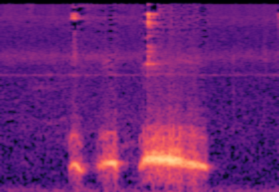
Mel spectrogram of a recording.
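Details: One complete phrase from a female spotted dove calling the male: two short mellow coos, then a longer sustained coo that slides slightly downward. The background is quiet.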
